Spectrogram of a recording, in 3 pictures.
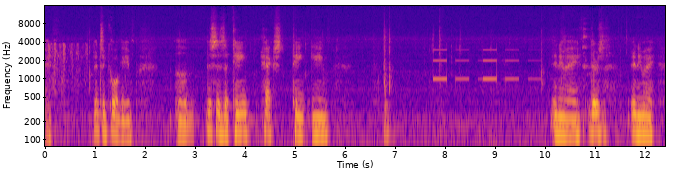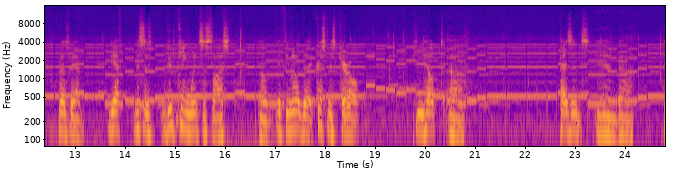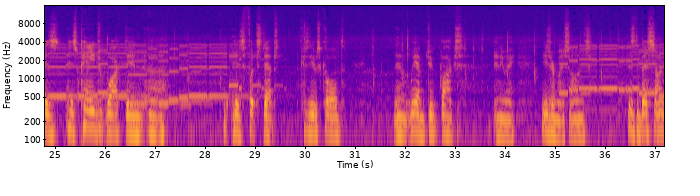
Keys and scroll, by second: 1.6 shift+Escape, 2.3 Right, 3.7 space, 5.5 Down, 6.0 space, 7.0 Return, 8.0 Right, 8.3 space, 10.5 Right, 12.7 Right, 13.6 space, 16.7 Down, 17.7 Left, 19.0 Down, 19.6 Left, 20.5 space, 21.2 Down, 22.0 Right, 22.5 Up, 23.5 Left, 24.0 Up, 24.3 Left, 25.2 Up, 26.0 Left, 26.5 Down, 28.0 Right, 30.0 shift+Escape, 30.7 Right, 31.6 Down, 32.3 Up, 33.3 Down, 33.6 space, 34.3 Down, 34.8 Right, 35.1 Down, 36.5 space.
